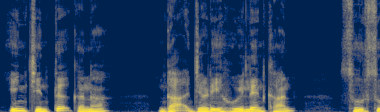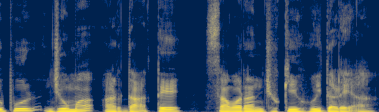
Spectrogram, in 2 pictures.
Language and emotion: Santali, fearful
